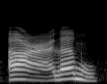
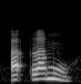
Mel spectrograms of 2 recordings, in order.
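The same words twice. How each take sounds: First: The sound flows slightly through the ain. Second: The sound is cut off at the ain. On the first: The speaker calls it right. "harusnya a'lamu" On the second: The speaker calls it wrong. "jangan sampai kita tahan suara di huruf ain, jadinya terbaca a"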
